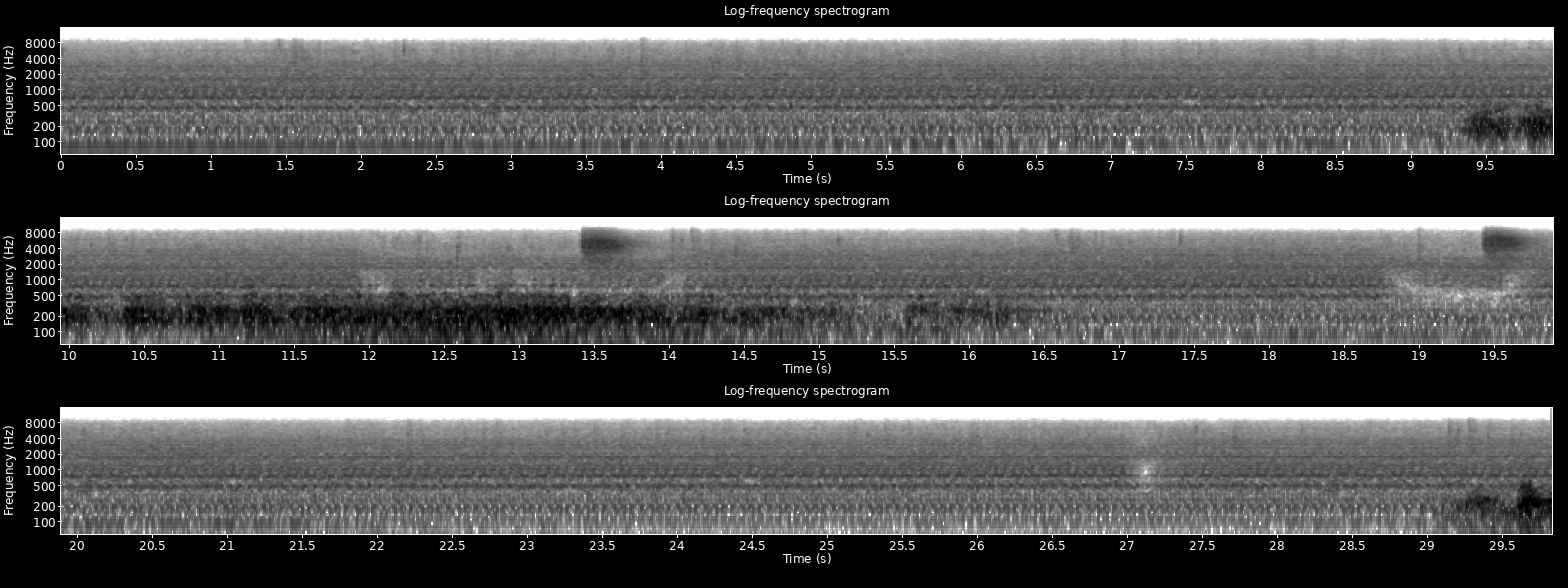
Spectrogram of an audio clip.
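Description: A bus engine drones steadily at high speed.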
